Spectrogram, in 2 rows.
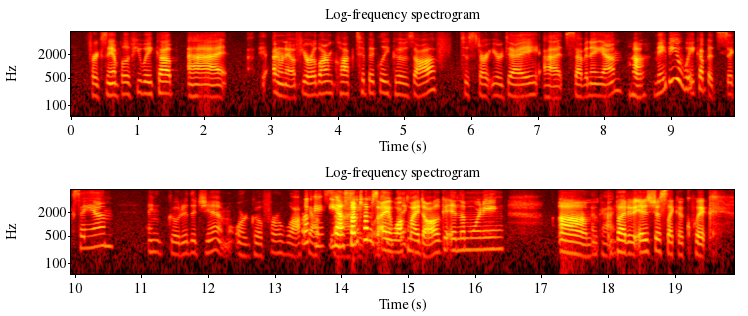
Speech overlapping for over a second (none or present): present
